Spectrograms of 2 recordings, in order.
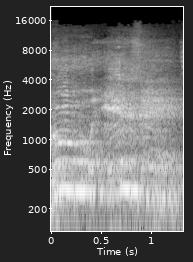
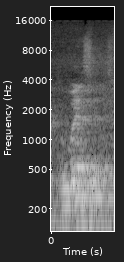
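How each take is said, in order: First: High, loud, drawn-out demand; exasperated shout. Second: Low, soft question; restrained question. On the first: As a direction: explode with impatience, stretching the words. Father explodes after suitor stammers. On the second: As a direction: ask quietly, holding back your temper. Father asks, reining in temper. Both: Acted.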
